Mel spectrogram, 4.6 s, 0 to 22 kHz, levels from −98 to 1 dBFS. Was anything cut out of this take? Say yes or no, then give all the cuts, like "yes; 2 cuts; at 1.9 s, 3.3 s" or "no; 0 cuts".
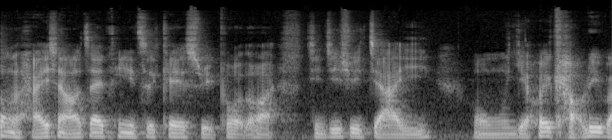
no; 0 cuts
